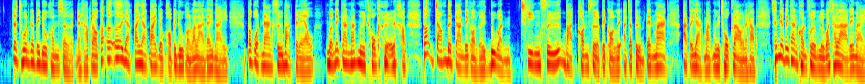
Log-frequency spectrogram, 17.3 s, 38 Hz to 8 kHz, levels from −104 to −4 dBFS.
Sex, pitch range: male, 105-145 Hz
